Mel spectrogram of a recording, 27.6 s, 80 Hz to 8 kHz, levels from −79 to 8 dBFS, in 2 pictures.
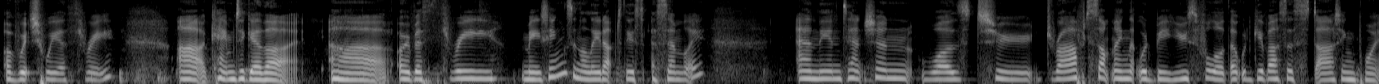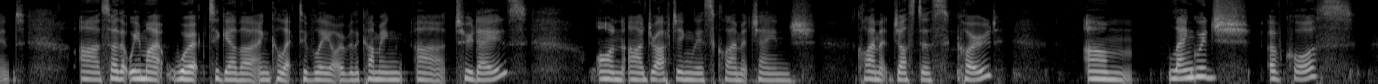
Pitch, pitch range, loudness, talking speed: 210 Hz, 195-220 Hz, -27 LUFS, 145 wpm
